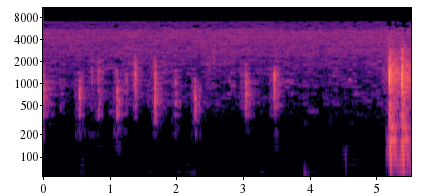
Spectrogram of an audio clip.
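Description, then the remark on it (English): A series of firm, sharp, stern knocks rap on a ground-floor apartment door in quick clusters, then slow to a few spaced raps before a burst of louder noise cuts in at the end. No one speaks. “Oh, the way you knock gives me the shakes, Nick. So stern and official.”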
